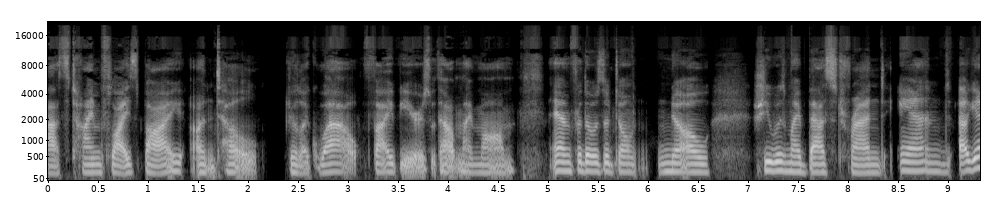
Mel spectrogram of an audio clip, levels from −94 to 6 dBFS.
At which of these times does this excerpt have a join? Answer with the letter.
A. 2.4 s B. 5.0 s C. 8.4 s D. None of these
C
